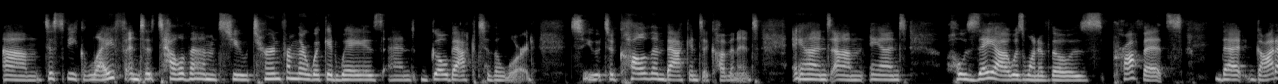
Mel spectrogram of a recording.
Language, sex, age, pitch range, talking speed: English, female, 10-29, 200-230 Hz, 180 wpm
